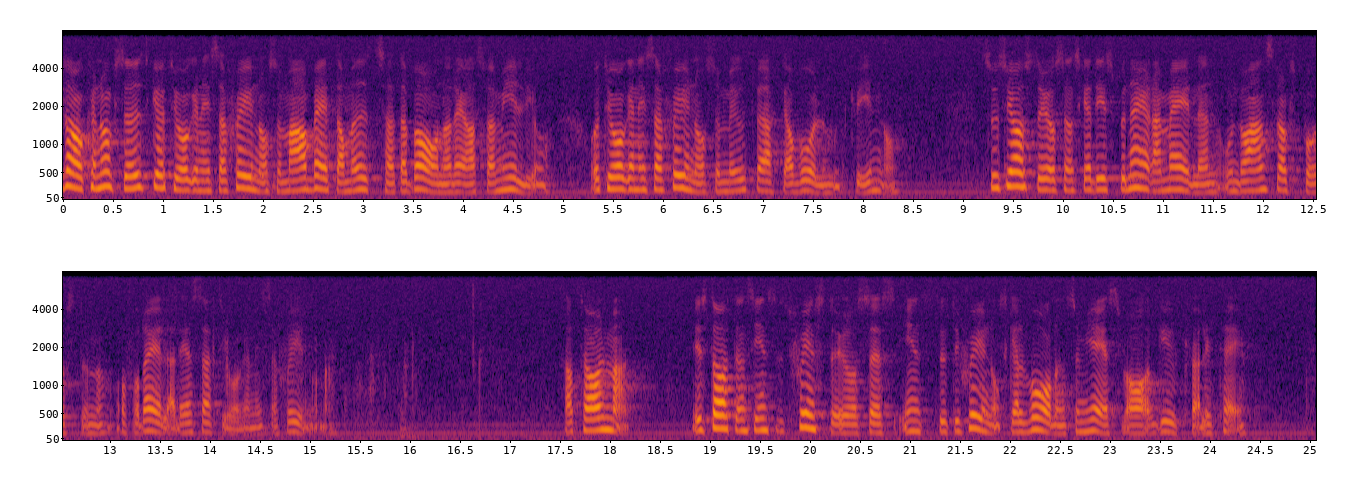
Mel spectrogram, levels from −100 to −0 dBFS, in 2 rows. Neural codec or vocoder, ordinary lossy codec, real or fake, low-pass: none; none; real; 7.2 kHz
